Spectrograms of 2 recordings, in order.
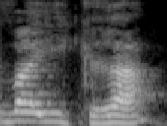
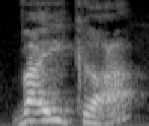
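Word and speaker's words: ויקרא: In the word of Vayikra, the word ends with the letter Aleph. And Aleph, you don't pronounce it.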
